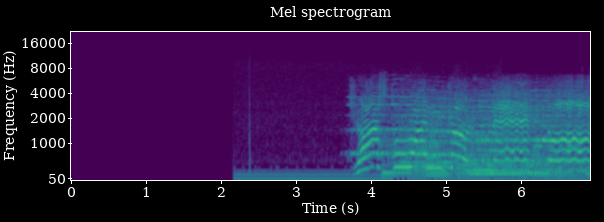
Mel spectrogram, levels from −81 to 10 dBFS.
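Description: A Bluetooth SBC bit pool drop sets in at 5.75 s and lasts to the end of the clip at 6.93 s. From that point the treble goes dull and a gritty, grainy noise rises under the audio, which fits the sender cutting the SBC bit pool from around 28 to around 11, roughly 90 kbps. With so few bits, the upper sub-bands are starved or dropped and the remaining bands are coarsely quantised, and the rate never recovers before the clip ends.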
